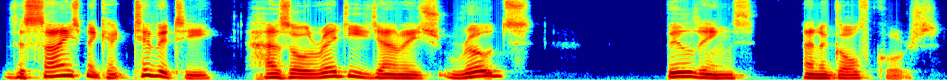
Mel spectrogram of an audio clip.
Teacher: when we have a list of three the first two are high and the third one drops down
